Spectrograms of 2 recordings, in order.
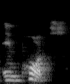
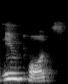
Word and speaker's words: import: When you say import, the stress is on the first syllable, making it a noun. But when you say import, the stress has shifted from the first syllable to the second syllable.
